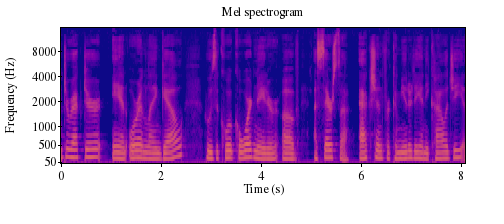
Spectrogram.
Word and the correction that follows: ACERCA: Did I pronounce that right? – Acerca. – Acerca.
